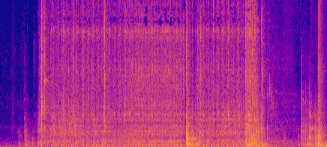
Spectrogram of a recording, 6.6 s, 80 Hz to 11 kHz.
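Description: A JUKI DDL-900C industrial sewing machine runs in a steady, loud mechanical whir for several seconds, with short bursts and pauses as it stitches a start tack and seam, ending in a brief final run.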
